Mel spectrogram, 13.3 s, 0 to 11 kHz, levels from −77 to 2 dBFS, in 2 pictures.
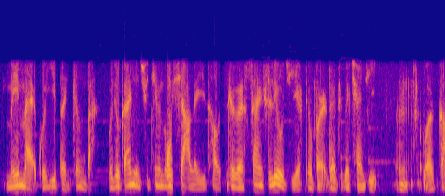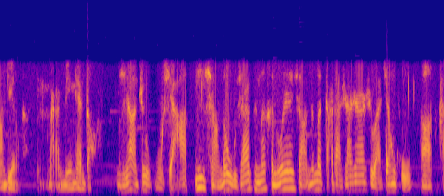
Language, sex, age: Chinese, male, 50-69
